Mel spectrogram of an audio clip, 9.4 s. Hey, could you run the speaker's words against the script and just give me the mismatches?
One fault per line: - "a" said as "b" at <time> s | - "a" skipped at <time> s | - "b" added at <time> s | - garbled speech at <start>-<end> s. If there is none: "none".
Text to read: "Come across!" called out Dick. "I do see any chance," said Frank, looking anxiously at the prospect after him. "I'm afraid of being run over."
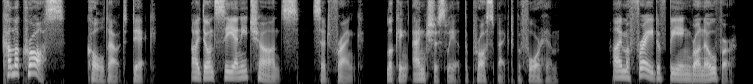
- "do" said as "don't" at 2.5 s
- "after" said as "before" at 6.5 s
